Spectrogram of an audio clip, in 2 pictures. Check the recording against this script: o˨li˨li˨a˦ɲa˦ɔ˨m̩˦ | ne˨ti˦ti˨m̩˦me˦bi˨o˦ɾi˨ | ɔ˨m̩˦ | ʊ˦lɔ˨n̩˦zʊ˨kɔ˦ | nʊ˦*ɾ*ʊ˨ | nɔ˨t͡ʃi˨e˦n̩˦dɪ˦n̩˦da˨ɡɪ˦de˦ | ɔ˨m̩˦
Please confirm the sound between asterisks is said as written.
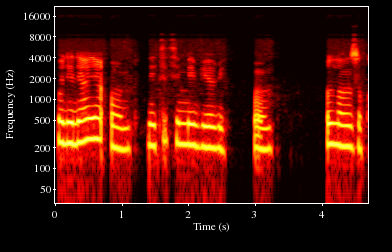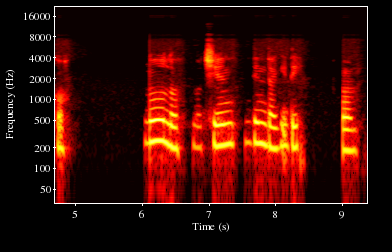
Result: no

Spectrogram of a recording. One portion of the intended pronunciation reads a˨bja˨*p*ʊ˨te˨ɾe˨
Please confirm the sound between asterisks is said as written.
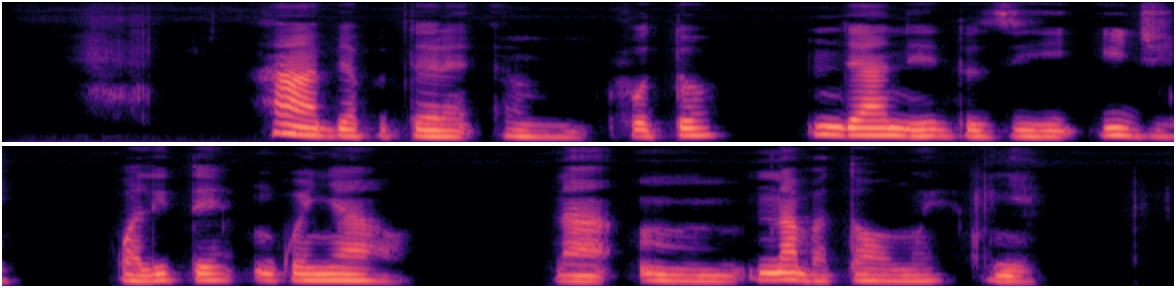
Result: yes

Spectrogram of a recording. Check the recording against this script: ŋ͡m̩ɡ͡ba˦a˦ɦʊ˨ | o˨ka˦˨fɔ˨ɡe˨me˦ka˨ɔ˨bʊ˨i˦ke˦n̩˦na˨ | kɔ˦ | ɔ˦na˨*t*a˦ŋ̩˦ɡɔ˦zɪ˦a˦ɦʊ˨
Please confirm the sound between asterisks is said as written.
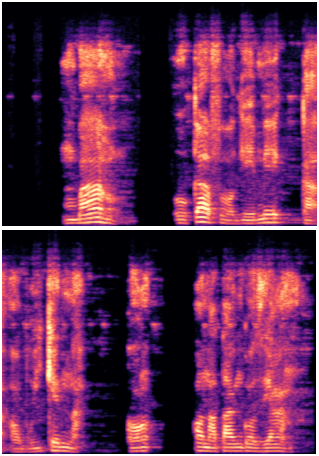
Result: yes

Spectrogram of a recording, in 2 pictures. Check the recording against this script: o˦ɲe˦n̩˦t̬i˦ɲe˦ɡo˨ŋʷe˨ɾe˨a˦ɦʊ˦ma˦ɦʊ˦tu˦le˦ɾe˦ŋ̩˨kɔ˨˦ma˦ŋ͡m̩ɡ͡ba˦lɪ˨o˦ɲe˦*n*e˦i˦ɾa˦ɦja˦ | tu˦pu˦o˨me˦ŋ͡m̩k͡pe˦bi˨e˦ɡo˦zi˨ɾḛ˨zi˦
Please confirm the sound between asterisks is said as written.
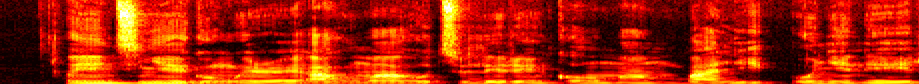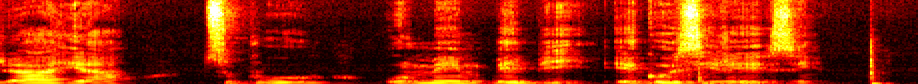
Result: yes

